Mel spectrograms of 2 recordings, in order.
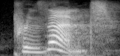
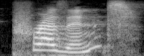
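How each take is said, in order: First: The stress is on the second syllable. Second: The stress is on the first syllable. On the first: "second syllable" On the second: "first syllable"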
